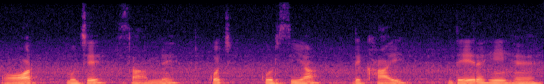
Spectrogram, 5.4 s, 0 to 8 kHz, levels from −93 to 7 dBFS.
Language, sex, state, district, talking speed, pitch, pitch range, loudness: Hindi, male, Madhya Pradesh, Katni, 100 wpm, 120 Hz, 110-140 Hz, -20 LUFS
